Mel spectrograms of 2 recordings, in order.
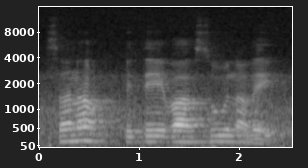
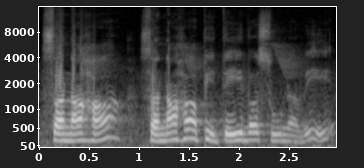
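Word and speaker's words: स नः पितेव सूनवे: I don't say sanaha piteva sunave. I'm no more in this sanaf piteva. I will come out of this Gayatri meter. That's why I don't pronounce the aha.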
